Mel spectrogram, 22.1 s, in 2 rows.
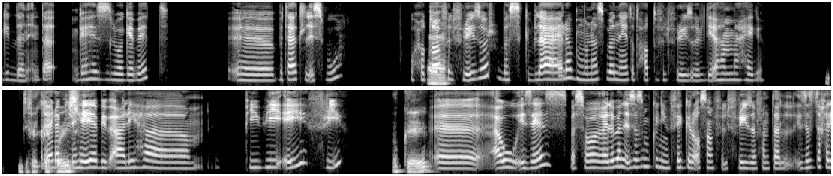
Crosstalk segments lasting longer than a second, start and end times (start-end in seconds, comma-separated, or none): none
